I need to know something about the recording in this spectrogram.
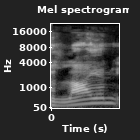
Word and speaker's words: lion: So lion is different because it has two sounds.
